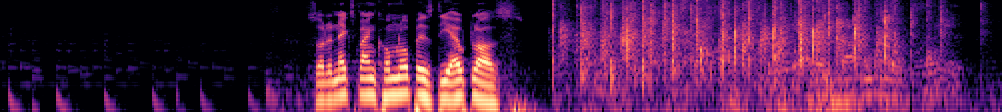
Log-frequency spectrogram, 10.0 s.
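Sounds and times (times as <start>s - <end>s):
speech: 3.0s - 5.2s
awkward sparse clapping: 5.5s - 10.0s.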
